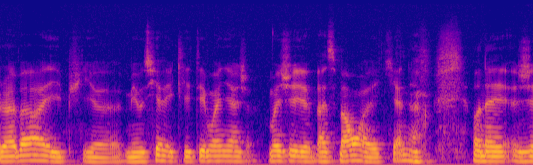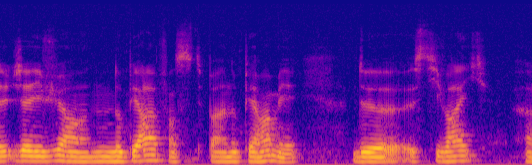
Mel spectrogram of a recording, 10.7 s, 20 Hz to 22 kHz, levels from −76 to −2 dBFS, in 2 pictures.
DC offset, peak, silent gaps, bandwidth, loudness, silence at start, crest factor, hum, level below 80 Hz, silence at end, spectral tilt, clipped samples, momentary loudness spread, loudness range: 1%; -4 dBFS; none; 20 kHz; -18 LUFS; 0 s; 14 dB; none; -54 dBFS; 0 s; -7.5 dB/octave; under 0.1%; 9 LU; 2 LU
